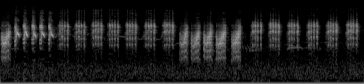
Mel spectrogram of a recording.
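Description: Sedge warbler giving a fast, scratchy chattering song of harsh clicks and buzzy notes, with quick runs changing pace throughout.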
